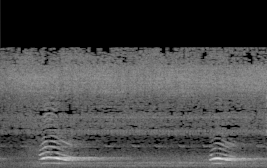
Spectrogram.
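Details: Two loud honking calls from a feral Indian peafowl at Bushlands, south-east Queensland, each a rising-falling harmonic note stretched into a sustained wail, about two seconds apart, with a steady high hiss behind.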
